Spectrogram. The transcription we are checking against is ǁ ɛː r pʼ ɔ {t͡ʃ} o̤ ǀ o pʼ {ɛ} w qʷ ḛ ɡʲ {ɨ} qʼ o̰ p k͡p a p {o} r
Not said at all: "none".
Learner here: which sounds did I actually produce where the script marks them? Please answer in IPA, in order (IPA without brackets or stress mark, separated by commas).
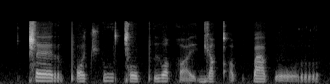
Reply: t͡ʃʼ, ɨ, ɨ, o̰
